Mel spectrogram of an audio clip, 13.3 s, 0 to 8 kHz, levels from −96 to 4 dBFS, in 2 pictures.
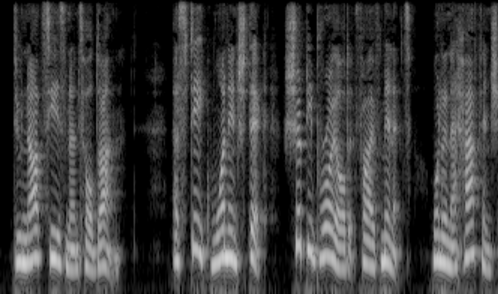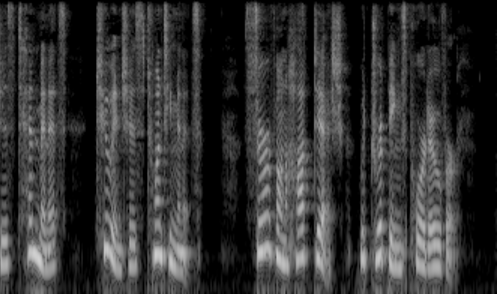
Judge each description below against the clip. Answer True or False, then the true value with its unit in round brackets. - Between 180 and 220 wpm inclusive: False (140 wpm)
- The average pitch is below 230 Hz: False (235 Hz)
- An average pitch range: False (5.7 semitones)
